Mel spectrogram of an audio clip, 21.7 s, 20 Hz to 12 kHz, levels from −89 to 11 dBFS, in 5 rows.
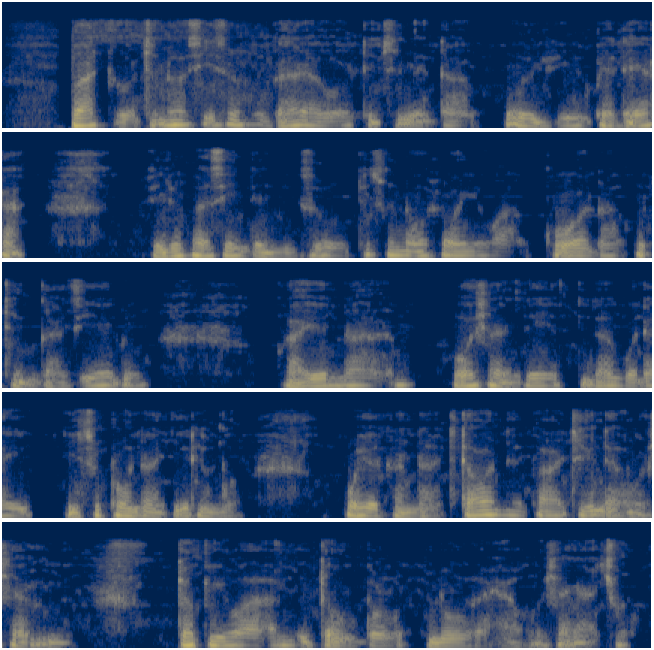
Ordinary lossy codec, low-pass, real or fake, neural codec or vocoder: MP3, 64 kbps; 7.2 kHz; fake; codec, 16 kHz, 8 kbps, FunCodec, trained on LibriTTS, 25 frames a second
